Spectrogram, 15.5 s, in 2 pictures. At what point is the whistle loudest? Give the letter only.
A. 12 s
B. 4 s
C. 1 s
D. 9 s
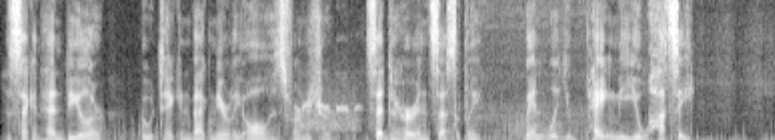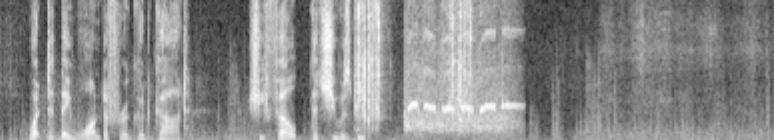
A.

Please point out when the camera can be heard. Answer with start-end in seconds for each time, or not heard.
4.5-6.0, 11.2-12.5.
